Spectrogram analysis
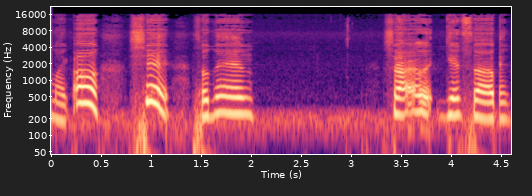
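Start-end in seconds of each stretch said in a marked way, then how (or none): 0.2-1.2 high, startled exclamation; retold shock. Reacting to the cash-in announcement, retold shock. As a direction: let it jump up high in surprise.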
